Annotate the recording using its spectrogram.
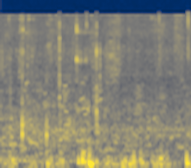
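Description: Indistinct distant voices from a soccer field, with irregular low thumps that are loudest about a second in.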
